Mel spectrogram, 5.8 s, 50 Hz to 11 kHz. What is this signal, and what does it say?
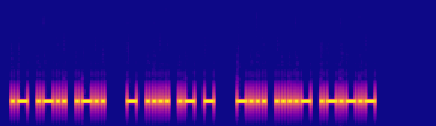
Morse code, heard as a keyed tone, about 28 wpm, 700 Hz. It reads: ALL THAT B4.
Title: Sentences from Top 400 Words and Abbreviations 28wpm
